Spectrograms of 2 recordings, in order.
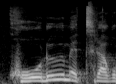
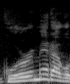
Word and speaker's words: gourmet: 이거를 고르메트라고 발음하지 않고 gourmet라고 발음하니까 알아두시면 좋아요. 연습 한번 해보죠. 갈게요. 시작. I like going on a gourmet tour.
